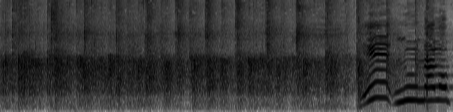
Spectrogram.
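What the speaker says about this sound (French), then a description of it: "on va applaudir tous ceux qui sont dans le studio." Loud applause from a studio audience, steady for several seconds, then a voice speaking briefly over the fading clapping.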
